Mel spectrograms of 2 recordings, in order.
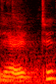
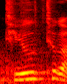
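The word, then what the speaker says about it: dealt: dear delt델트거든 발음은 delt트 delt트 de트가 아니라 delt트 여튼 dearing with의 형태로 써야 된다.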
